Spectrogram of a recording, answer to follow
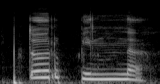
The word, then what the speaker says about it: turbine: Tulisannya turbine. Nah, diucapkannya turbin. Jadi huruf E-nya dilesapkan di akhir kata.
